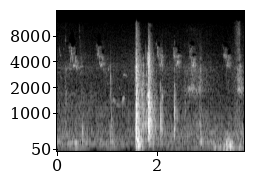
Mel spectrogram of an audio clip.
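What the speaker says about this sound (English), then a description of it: "And then if you unlock the door," A church door under renovation is unlocked and opened, with a sharp metallic clack and a second clunk midway through, close and fairly loud, surrounded by faint room noise and light scuffs.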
